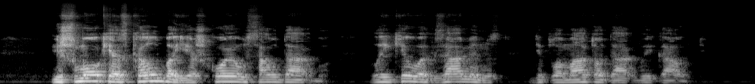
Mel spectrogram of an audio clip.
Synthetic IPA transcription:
ɪʃmoːkʲɛskɐlˠbɑjiɛʃkoːjɛʊsɐʊd̪ɑɾboː | lˠɐɪkʲɛʊɛɡzaːmʲɪnʊs | d̪ʲɪplˠɔmɑːt̪oːd̪ɑɾbʊiɡɑˑʊt̪ʲ

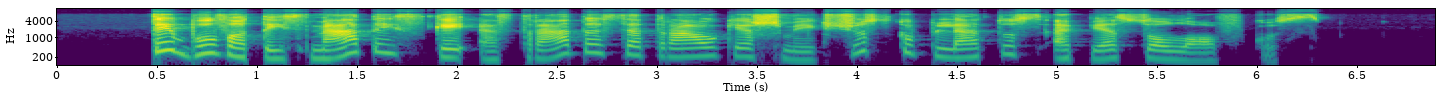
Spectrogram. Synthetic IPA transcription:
t̪ɐɪbʊʋoːt̪ɐɪsmʲæːt̪ɐɪskɐɪʔɛst̪ɾɑːd̪oːsʲɛt̪ɾɑˑʊkʲeʃmʲɐɪkʃʲt͡ʃʲʊskʊpʲlʲɛt̪ʊsɐpʲiɛsolˠɔfkʊs

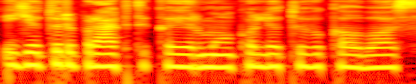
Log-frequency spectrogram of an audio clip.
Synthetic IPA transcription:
jiɛt̪ʊɾʲɪpɾɑːkt̪ʲɪkɐɪɾmoːkoːlʲiɛt̪ʊʋʲʊkɐlˠboːs

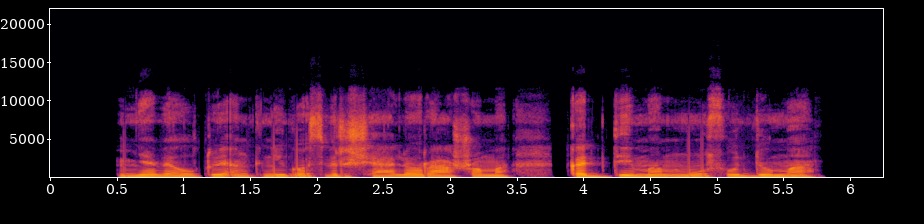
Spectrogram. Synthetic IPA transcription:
nʲɛʋʲɛlˠt̪ʊjʔɐŋknʲiːɡoːsʋʲɪɾʲʃʲæːlʲoːɾɑːʃoːmɐkkɐt̪̚d̪ʲɪmɐmuːsuːd̪ʲʊmɐ

